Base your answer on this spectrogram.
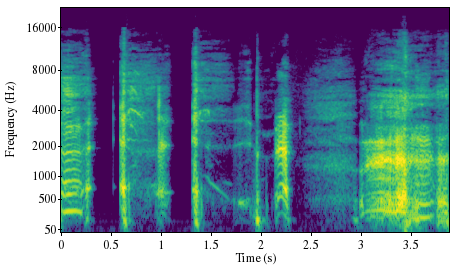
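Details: Sound-effect recording of a person coughing: several short, dry coughs and throat clearing, ending in a harsher, longer cough.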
